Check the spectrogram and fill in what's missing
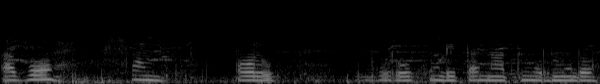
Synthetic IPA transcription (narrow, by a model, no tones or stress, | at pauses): abɔ | sam | ɔl | ɡuɾukuɖitanat̪murmudɔ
